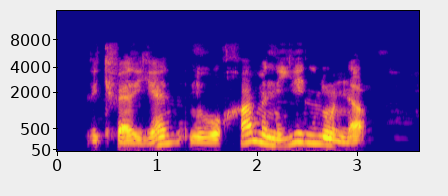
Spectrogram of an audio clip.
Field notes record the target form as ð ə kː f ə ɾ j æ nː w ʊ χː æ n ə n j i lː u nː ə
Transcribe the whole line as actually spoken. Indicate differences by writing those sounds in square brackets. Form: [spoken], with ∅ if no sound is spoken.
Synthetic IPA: ð ə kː f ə ɾ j æ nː w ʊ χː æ [m] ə n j i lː u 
